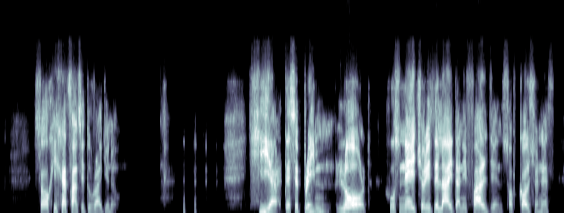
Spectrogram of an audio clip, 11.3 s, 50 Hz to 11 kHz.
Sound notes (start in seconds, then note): 3.6 laughing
